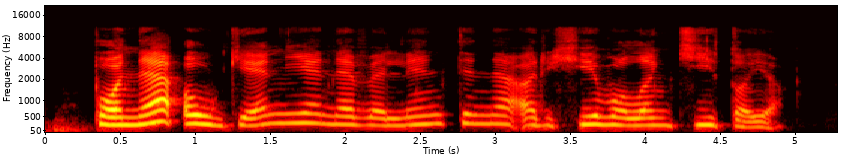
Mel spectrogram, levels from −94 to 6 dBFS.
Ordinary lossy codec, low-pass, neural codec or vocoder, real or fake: MP3, 64 kbps; 10.8 kHz; none; real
